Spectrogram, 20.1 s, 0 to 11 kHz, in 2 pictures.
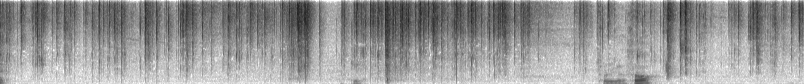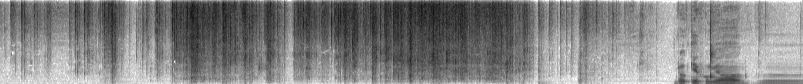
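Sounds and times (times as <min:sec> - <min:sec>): plastic film crinkling: 0:00.0 - 0:18.3.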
